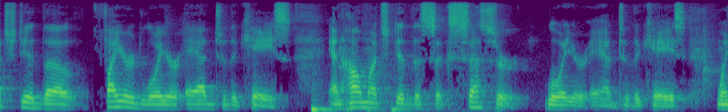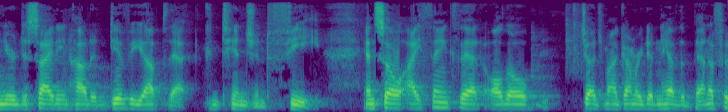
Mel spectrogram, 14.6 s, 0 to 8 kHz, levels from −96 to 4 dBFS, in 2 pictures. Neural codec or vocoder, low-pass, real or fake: none; 7.2 kHz; real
